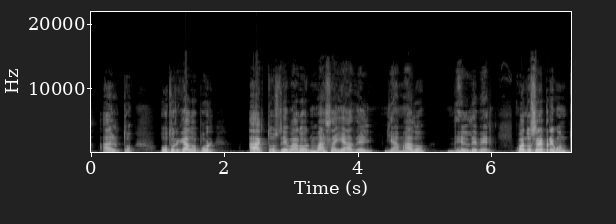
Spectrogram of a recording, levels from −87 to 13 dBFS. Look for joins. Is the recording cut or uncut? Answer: uncut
